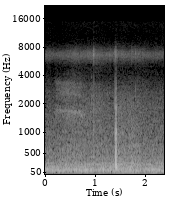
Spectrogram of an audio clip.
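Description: Handling noise from a clip-on lapel microphone being fitted at a shirt collar: a low steady hum and hiss, with one sharp click about one and a half seconds in.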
